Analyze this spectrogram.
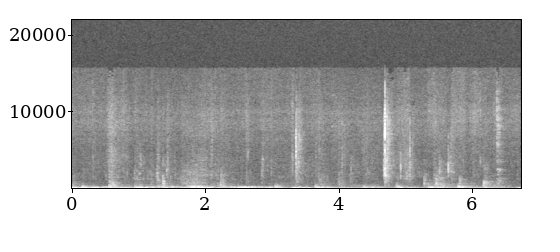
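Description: Footsteps thud on a wooden stage.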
